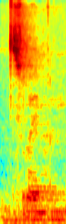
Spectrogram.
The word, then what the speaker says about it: Suleiman: Suleiman. Ma com'è il tuo nome di battesimo? Suleiman. Suleiman. Suleiman. Allora, si pronuncia su, come francese, come francese, su, la su, U, su lei, sì.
